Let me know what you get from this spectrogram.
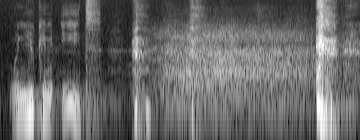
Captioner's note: laughing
